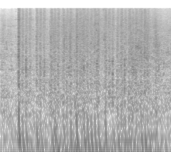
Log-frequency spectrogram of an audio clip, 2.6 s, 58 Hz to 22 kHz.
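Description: Dense, continuous automatic gunfire from the video game Helldivers 2 rattles in rapid, loud bursts with no pauses throughout.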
